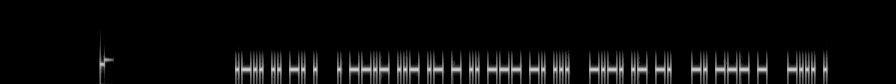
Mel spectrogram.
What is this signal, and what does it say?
Morse code, heard as a keyed tone, about 40 wpm, 700 Hz. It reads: LINE EQUATIONS CAN NOT BE
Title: Sets of 5 Words 40wpm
